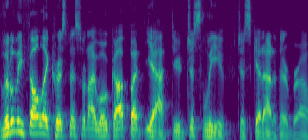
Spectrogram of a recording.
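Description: Vocal fry runs through speech with very wide pitch swings, set against a quiet background. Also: man. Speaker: livestream host. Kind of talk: casual livestream chat reading super chats. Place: home room. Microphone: studio mic.

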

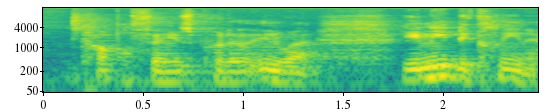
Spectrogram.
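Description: There is audible room echo on this recording. A man talks at a fairly low pitch with ordinary pitch variation. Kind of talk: tutorial. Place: garage. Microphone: camera far.

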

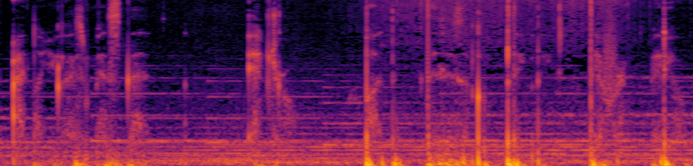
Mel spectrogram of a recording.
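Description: Loud music fills the background as a man speaks at a moderate pace, stopping often for long pauses. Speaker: ASMR content creator. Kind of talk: ASMR trigger demonstration. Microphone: studio mic.

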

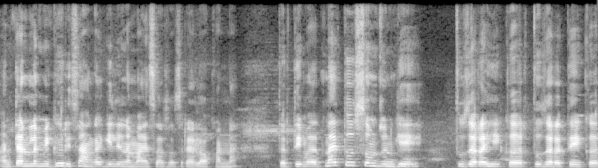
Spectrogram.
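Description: This woman has an ordinary speaking voice, medium in pitch with ordinary pitch variation, captured in a very clean recording with a silent background. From Maharashtra, Indapur area. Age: 40s. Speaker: vlogger. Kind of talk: personal testimony vlog.

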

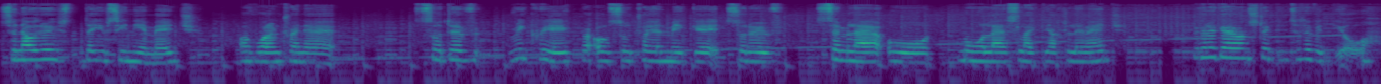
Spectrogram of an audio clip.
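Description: Clear music plays in the background as a woman speaks at a moderate pace with fairly even intonation and long, frequent pauses. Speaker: face painting vlogger. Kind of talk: casual vlog chat. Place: home room. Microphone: camera far.

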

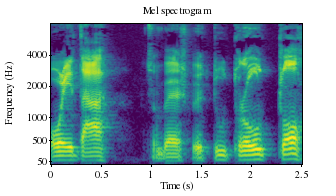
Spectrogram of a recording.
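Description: A man speaks at a very slow pace in a fairly low pitch. The background is quiet. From Austria. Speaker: gaming YouTuber; vlogger. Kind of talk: opinion monologue. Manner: halting, many filler sounds. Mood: indignant, emphatic at end. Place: home room. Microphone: phone near.

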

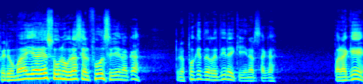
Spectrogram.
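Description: Against a quiet background, a man with a fairly high pitch talks at a very fast pace, with ordinary pitch variation, big swings in loudness and long, frequent pauses. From Chile. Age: 50s. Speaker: football coaching instructor, former player; football coaching instructor. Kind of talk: lecture. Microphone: handheld.

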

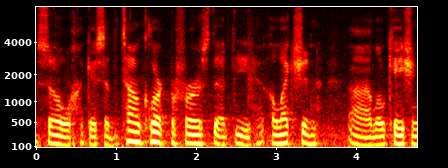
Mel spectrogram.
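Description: At a moderate pace and with fairly even intonation, a man talks over light background noise. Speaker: town manager. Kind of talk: town board meeting. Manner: formal. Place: meeting room. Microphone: podium.

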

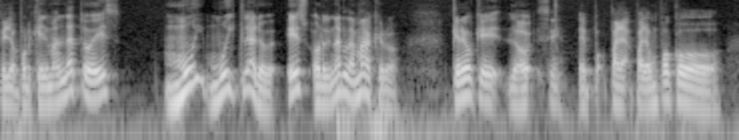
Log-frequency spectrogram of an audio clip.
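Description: A man speaks against a quiet background. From Argentina. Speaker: political consultant; interview guest, political analyst. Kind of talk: radio interview. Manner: halting. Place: studio. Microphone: studio mic.

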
